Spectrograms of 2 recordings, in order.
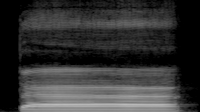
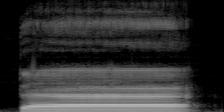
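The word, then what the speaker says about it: ت: এরপরে রয়েছে তা। তা।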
